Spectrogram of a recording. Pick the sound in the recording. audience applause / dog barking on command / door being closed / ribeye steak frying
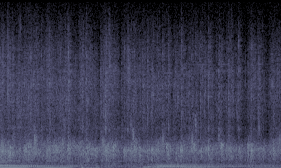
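audience applause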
